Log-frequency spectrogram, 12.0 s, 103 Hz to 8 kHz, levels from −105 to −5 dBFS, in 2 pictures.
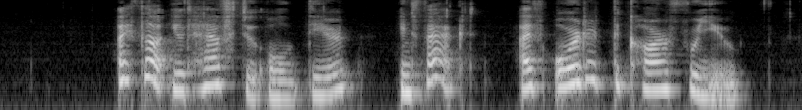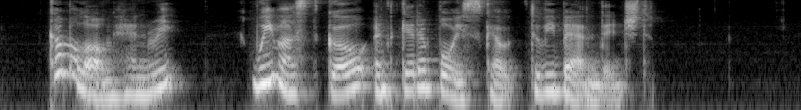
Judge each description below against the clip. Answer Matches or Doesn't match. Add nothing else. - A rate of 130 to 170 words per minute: Matches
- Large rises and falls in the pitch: Matches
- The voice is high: Matches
